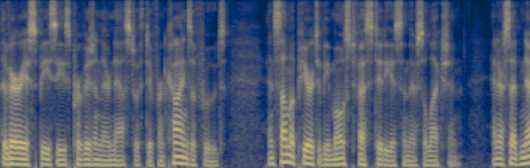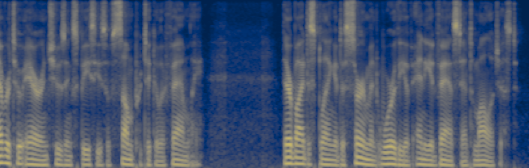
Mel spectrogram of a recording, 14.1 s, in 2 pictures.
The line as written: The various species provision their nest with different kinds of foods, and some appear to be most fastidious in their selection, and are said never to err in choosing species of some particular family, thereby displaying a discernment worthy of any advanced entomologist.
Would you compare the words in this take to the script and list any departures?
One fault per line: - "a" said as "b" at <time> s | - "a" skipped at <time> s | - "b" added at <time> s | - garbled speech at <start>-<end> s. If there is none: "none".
none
